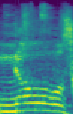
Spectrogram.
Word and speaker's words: Knowles: And I don't know an artist named Esha, but I know one named Beyonce Knowles Carter, Silent K in the Knowles.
